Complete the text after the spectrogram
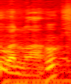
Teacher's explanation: واو لام زبر ول، لام کھڑی زبر لا، لفظ الوا سے پہلے زبر ہے، لام کو بولڈ، اور کھڑی زبر کی وجہ سے ایک الف کے برابر لمبا کریں گے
